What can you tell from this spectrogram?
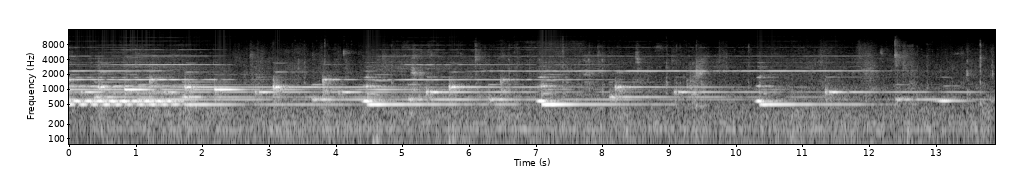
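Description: Chamber quartet of violin, cello, clarinet and piano playing a slow contemporary piece. A fast trill opens it, then a string of held notes follows, each with a sharp attack, stepping up and down in pitch.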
